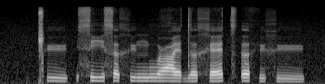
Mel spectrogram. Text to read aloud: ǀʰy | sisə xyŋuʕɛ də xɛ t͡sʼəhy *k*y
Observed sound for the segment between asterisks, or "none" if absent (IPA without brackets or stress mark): x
